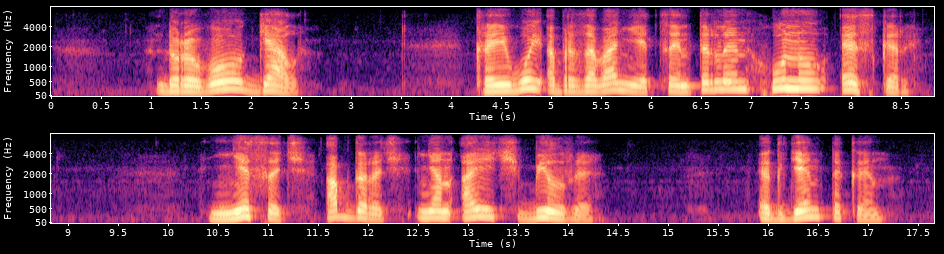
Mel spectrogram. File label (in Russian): Эвенский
